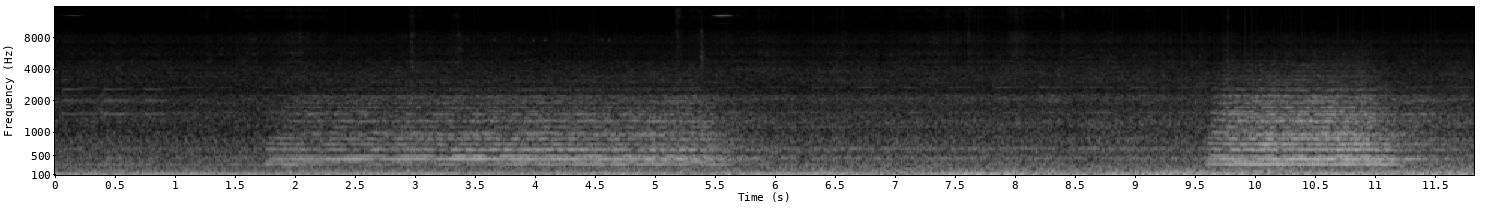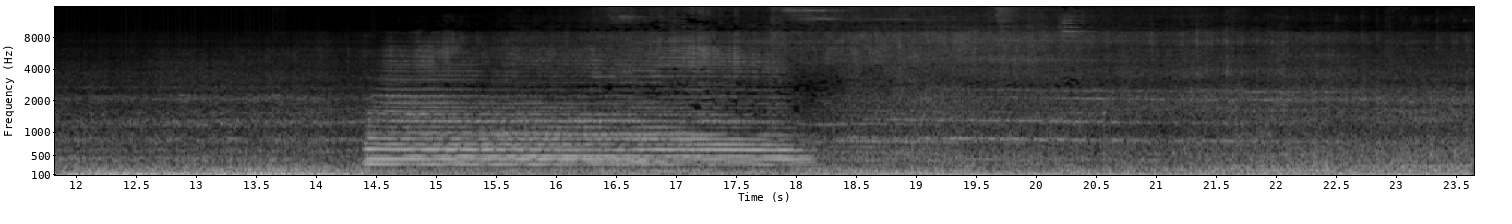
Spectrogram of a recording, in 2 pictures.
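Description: Freight locomotive air horn, a K5LA five-chime on the lead GE AC44C6M, sounding the grade-crossing signal in three blasts: long, short, long. Under the horn, the diesel locomotives rumble steadily and grow louder as they approach, then run past close by after the last blast.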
